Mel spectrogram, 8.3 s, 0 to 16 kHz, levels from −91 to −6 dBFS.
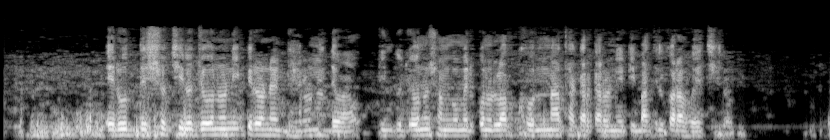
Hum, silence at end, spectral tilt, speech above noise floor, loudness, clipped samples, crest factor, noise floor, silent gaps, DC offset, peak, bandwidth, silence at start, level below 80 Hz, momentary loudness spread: none; 0.85 s; -6 dB/octave; 42 dB; -17 LUFS; under 0.1%; 16 dB; -59 dBFS; none; under 0.1%; -2 dBFS; 8 kHz; 0.15 s; -52 dBFS; 12 LU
